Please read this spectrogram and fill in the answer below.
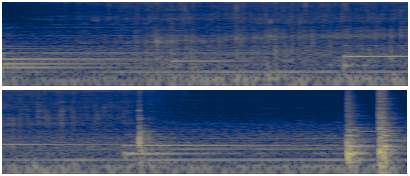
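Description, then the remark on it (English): Hot water heating in a small red teapot in the morning for a cup of Nescafe coffee: a steady hiss and low rumble with faint sustained tones, followed by two sharp metallic clinks near the end. No one speaks. “I love brewing hot, warm water every single morning for my delicious cup of Nescafe.”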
